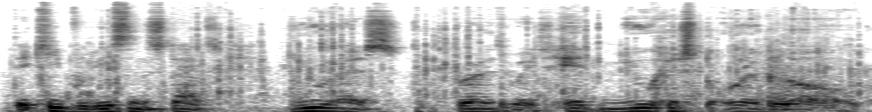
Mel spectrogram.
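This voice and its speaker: A man's voice: fairly low pitch, normal speed. A man hosting an ASMR video, rambling casually in an informal monologue and repeating phrases for emphasis. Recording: clear typing and crinkling noise.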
